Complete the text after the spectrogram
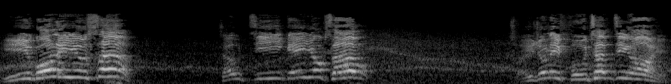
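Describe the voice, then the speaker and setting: An actor playing a gloating, menacing Mongol commander in a Cantonese radio drama, shrill and theatrically taunting. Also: male voice, lively intonation, takes it slowly, pushed and bright, a little hiss or hum, exaggerated voice. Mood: gloating, threatening.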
